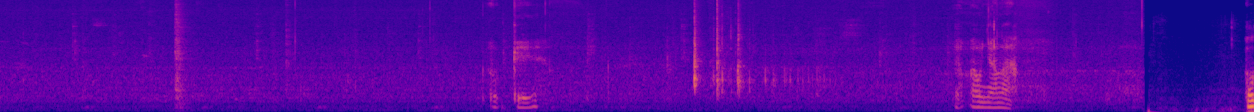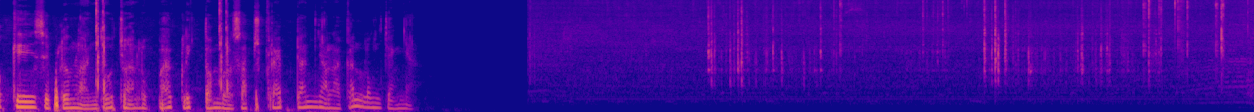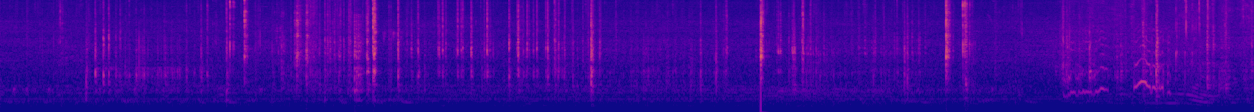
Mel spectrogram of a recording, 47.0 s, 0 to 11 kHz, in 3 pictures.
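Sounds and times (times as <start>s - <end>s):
faint steady hum: 0.0s - 20.2s
small tools clicking and rattling: 8.4s - 10.4s, 27.2s - 31.1s, 32.0s - 47.0s.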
